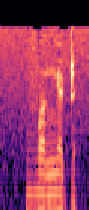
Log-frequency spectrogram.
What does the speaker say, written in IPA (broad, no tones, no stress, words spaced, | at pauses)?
vʌŋɛʈ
